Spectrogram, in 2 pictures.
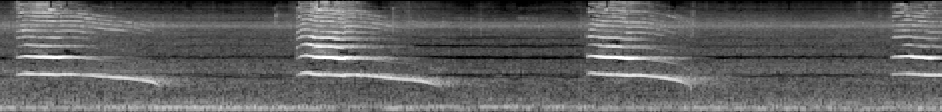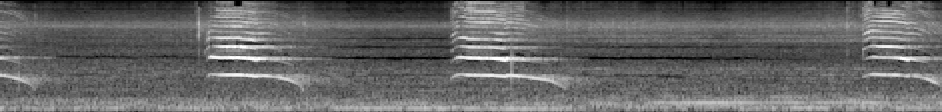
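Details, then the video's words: Kitten meowing at Taman Asuhan Residential Complex: high, sharply falling meows with rich harmonics, repeated about every one and a half to two seconds, seven calls in all, over a faint low hum. "Kitten MEOWING"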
